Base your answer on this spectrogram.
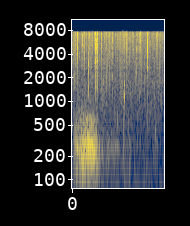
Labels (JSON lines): {"label": "biophony, growl", "recorder": "SoundTrap 600 or HydroMoth"}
